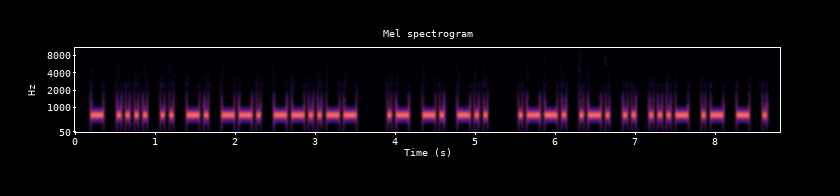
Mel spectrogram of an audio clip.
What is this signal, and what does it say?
Morse code, heard as a keyed tone, about 22 wpm, 700 Hz. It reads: THING, AND PRIVATE
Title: Sentences from Top 1000 Words 22wpm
